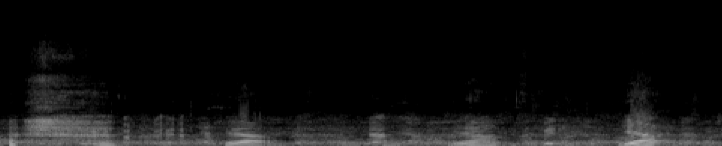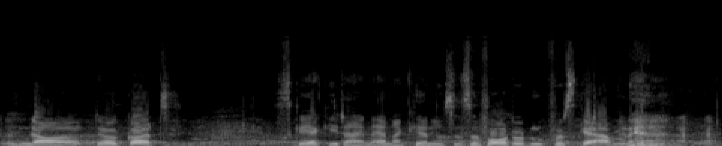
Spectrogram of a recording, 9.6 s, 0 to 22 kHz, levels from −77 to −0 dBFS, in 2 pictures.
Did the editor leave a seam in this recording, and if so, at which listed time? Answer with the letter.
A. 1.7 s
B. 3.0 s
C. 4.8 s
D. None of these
C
